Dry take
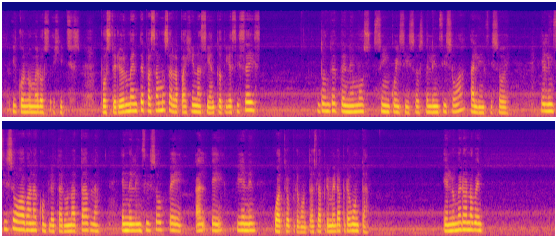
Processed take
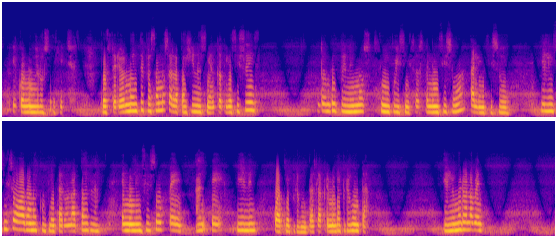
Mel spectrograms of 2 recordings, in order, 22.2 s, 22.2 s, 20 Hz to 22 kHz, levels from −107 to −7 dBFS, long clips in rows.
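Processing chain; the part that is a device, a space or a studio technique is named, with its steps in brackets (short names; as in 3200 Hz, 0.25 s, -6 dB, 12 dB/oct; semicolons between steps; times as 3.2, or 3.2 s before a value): vibe pedal into a guitar amplifier (photocell phaser 0.99 Hz; tube stage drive 13 dB, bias 0.35; speaker cabinet 100–3700 Hz, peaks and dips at 110 Hz -8 dB, 160 Hz +6 dB, 2100 Hz -8 dB)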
